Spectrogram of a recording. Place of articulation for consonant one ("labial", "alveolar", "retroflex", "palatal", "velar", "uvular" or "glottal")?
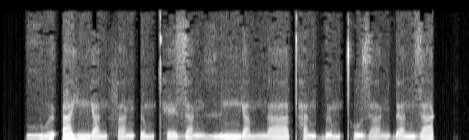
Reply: velar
